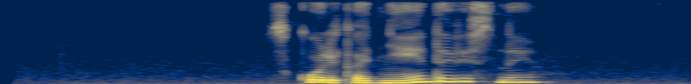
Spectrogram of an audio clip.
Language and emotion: Russian, neutral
